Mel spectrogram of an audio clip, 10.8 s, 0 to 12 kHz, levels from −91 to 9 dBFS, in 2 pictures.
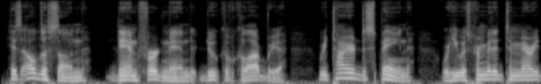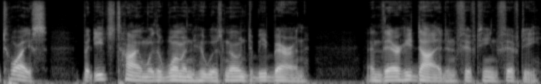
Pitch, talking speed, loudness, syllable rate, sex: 105 Hz, 205 wpm, -21 LUFS, 5.9 syllables/s, male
